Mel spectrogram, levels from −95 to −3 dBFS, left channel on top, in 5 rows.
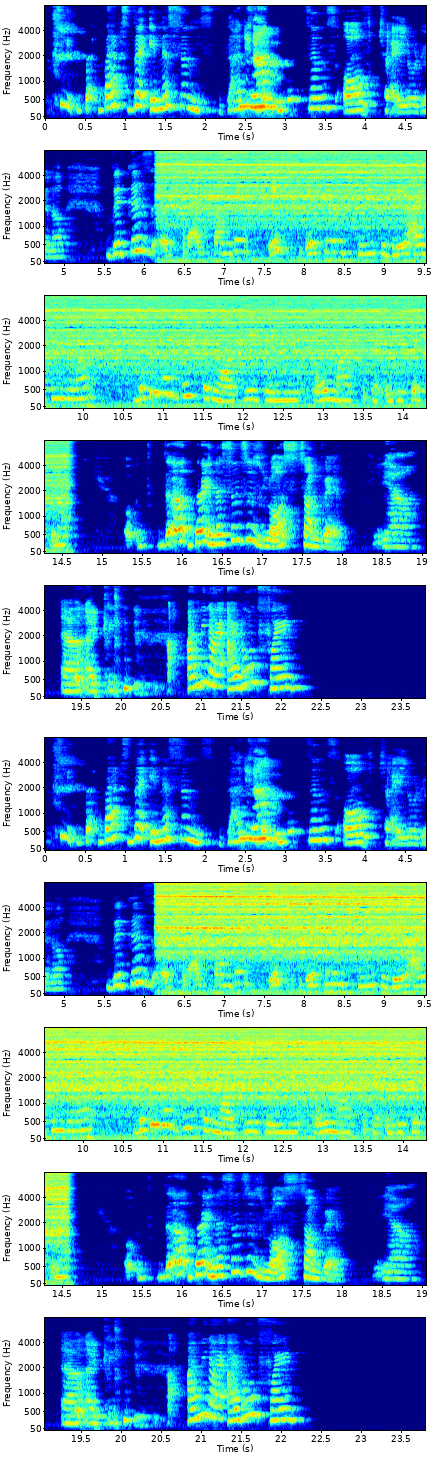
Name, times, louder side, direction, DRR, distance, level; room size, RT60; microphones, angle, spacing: voice 1, 0.0-10.2 10.6-14.6 15.3-18.0 19.3-19.6 20.6-22.4, left 1 dB, 60° left, 0.9 m, -37 dB
voice 2, 2.4-2.9 18.4-18.9 19.2-20.3, left 2 dB, 35° left, 0.5 m, -34 dB
sound 1, 6.1-14.6, right 8 dB, 30° right, 0.3 m, -24 dB
4.7 x 2.3 x 2.6 m
head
